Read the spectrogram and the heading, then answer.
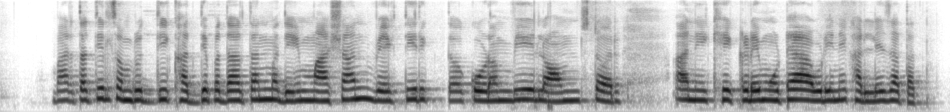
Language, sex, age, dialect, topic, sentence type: Marathi, female, 41-45, Varhadi, agriculture, statement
